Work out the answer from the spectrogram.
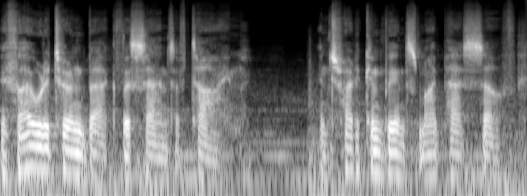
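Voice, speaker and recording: A wise, courteous game commander with a deep voice. He speaks formally and takes his time over each phrase, measured and deliberate. Music plays clearly behind him. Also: a bit bright. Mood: wistful, reflective. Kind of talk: video game dialogue acting. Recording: background music under the voice.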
